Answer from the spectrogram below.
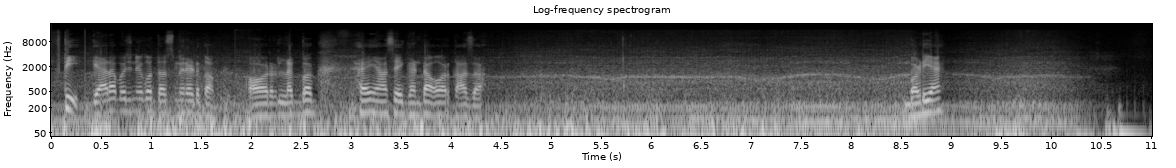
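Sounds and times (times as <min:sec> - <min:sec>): motorcycle engine rumble: 0:00.0 - 0:11.0.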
